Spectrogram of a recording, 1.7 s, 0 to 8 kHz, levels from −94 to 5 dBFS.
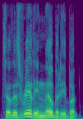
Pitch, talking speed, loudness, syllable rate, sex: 135 Hz, 180 wpm, -16 LUFS, 6.1 syllables/s, male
